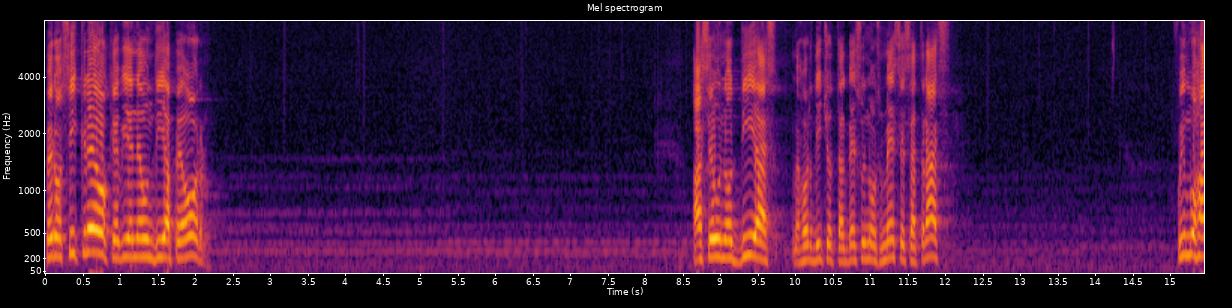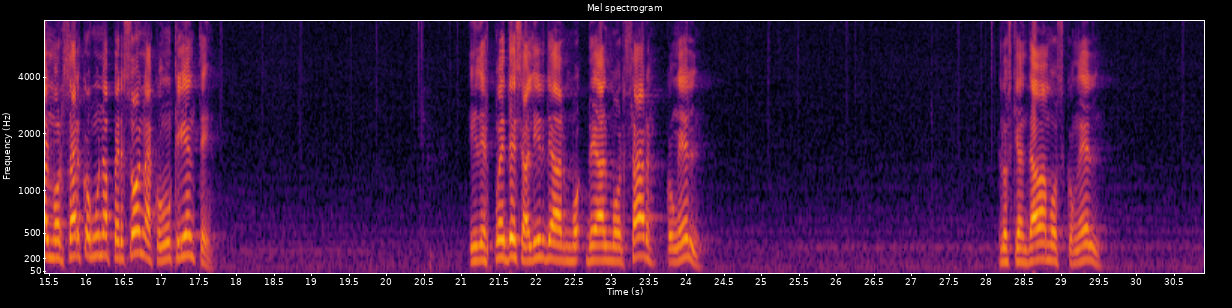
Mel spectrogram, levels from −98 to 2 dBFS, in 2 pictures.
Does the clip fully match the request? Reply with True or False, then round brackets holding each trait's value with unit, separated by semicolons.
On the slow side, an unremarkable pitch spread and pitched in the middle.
False (80 wpm; 7.6 semitones; 180 Hz)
